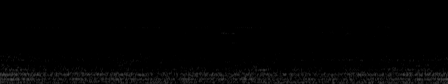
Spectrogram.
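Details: Many bees working the flowers of a blooming ora-pro-nobis, heard as a thick, steady, low buzzing hum with no pauses and a soft high-pitched tone behind it.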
